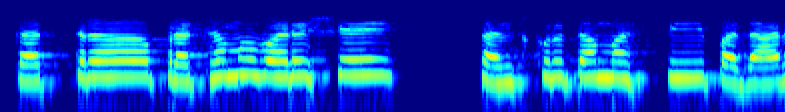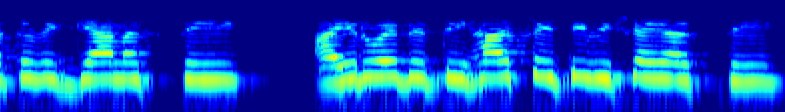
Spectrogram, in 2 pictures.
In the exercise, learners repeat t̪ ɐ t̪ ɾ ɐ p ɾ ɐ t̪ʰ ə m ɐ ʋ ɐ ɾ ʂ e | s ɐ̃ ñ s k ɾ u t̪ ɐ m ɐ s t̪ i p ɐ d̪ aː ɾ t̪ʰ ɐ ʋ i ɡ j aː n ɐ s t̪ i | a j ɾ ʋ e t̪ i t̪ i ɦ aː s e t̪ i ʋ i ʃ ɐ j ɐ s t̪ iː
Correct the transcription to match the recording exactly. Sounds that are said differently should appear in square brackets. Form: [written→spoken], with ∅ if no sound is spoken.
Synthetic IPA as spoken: t̪ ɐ t̪ ɾ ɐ p ɾ ɐ t̪ʰ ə m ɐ ʋ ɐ ɾ ʂ e | s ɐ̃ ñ s k ɾ u t̪ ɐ m ɐ s t̪ i p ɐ d̪ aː ɾ t̪ʰ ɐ ʋ i ɡ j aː n ɐ s t̪ i | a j ɾ ʋ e [t̪→d̪] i t̪ i ɦ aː s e t̪ i ʋ i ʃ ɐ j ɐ s t̪ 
